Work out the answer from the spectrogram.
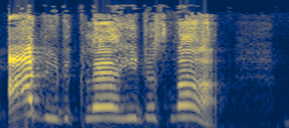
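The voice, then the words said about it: Put-on Southern American accent. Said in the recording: “Does he have a better Southern accent than me?”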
